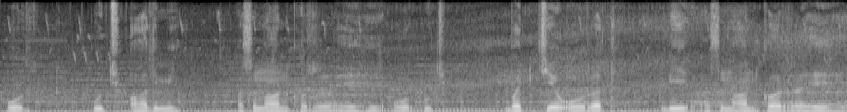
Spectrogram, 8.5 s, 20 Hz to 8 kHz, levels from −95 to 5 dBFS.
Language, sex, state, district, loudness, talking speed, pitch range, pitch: Hindi, male, Uttar Pradesh, Saharanpur, -18 LUFS, 115 wpm, 95-130 Hz, 125 Hz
